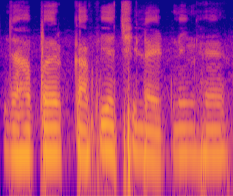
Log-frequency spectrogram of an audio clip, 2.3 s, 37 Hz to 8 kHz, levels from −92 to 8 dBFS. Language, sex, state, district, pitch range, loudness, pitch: Hindi, male, Uttar Pradesh, Lucknow, 115-120 Hz, -18 LUFS, 115 Hz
